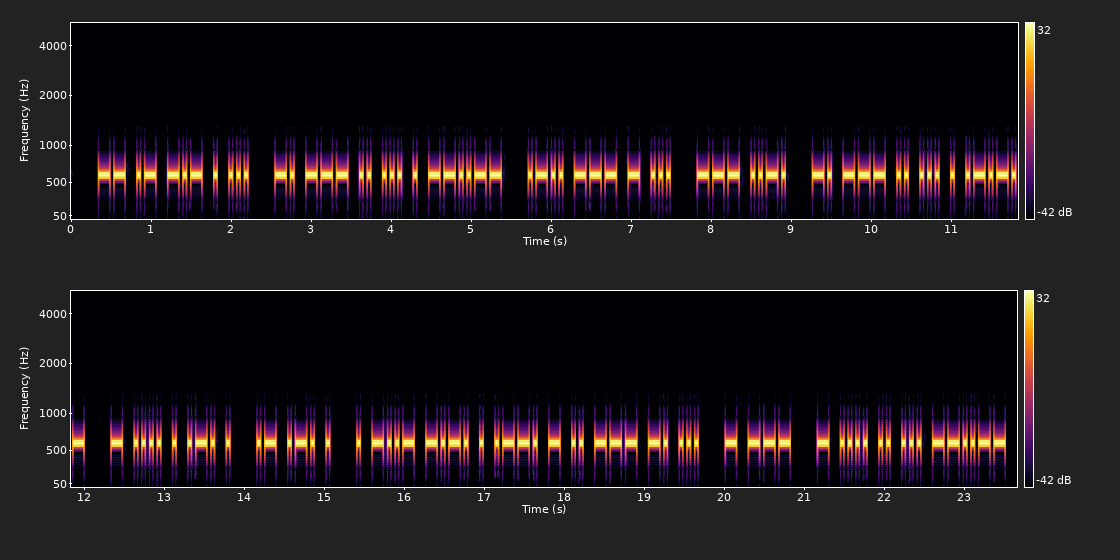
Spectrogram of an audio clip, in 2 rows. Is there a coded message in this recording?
Yes: Morse code from 0.3 to 23.5 s, heard as a keyed tone, about 25 wpm, 600 Hz. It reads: MAKES NOISE, LOTS OF NOISE. THERE ARE EXCEPTIONS TO THIS,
